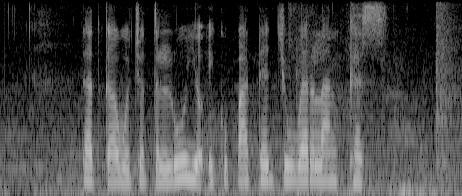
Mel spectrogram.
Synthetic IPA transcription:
d̪̥a̤t̪̚kawud̥ʒ̥ɔ̤t̪əlujɔʔikupaɖ̥ɛ̤t͡ʃuwɛrlanɡ̥ə̤s

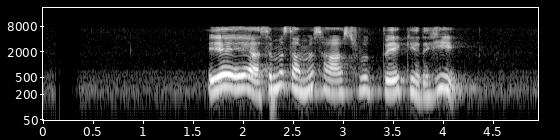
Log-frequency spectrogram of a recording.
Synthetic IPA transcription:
ejəeːɐsɐməsɐməsaːsɾut̪ʋeːkeɾeɦi

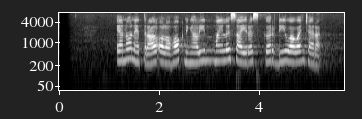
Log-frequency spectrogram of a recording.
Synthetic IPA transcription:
ʔɛnɔnɛt̪ɾalɔlɔɦɔkniŋalimailəsaiɾəskɨrdiwawaɲt͡ʃaɾa

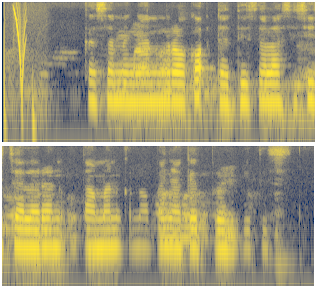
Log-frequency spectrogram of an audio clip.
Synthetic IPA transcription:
kəsənəŋanŋɾɔkɔʔd̪̥ä̤d̪̥i̤salahsisid̥ʒ̥ä̤laɾanut̪amankərnɔpəɲakɪt̪̚b̥ɾɔnpit̪ɪs

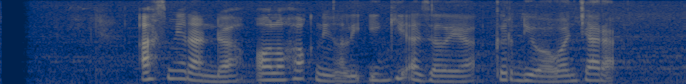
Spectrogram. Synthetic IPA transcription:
ʔasmiɾandahɔlɔɦɔk̚niŋa̰liʔiɡiʔazaleakɨrdiwawaɲt͡ʃaɾa̰

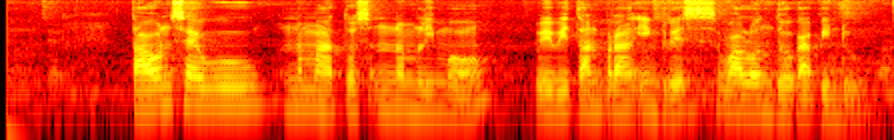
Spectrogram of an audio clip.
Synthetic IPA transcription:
t̪aʊnsewunəmat̪ʊsənəmlimɔ | wiwit̪anpəɾaŋʔiŋɡlɪswalɔnd̪ɔkapinɖu

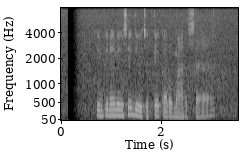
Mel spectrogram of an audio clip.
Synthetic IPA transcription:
impinenɪŋsɪhd̪iwud̥ʒ̥ṳt̪̚kekaɾomarsɛ̰l

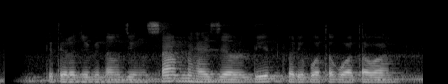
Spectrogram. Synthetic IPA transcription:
t̪it̪iɾad͡ʒabinaŋd͡ʒɨŋsamɦɛzɛldinkɨdipɔt̪ɔkuat̪awan

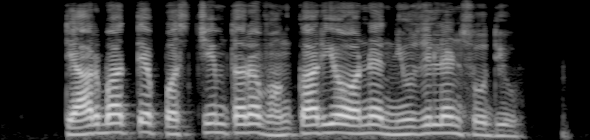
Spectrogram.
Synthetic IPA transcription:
t̪jaɾbad̪̚t̪epəst͡ʃimt̪əɾəfɦəŋkaɾijoənenjuzilɛɳɖsod̪ʱjũ

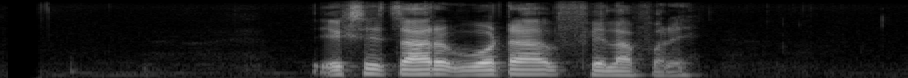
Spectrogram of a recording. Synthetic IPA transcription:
ḛksʌjt͡sarwoʈapʰelapʌɾe

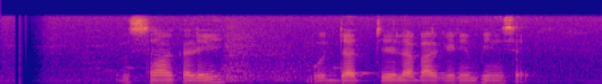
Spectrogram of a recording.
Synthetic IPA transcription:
ut̪saɦakɐleːmṵd̪ːat̪ːelɐbaːɡeɾimbinisɛ̰

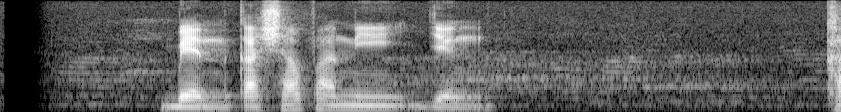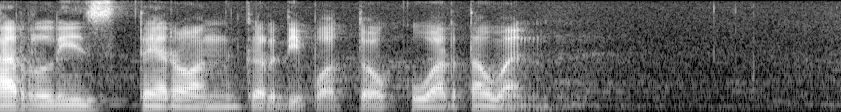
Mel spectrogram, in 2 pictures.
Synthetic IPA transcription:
bɛnkaʃafanid͡ʒɨŋ | karlist̪ɛɾɔnkɨrdipɔt̪ɔkuwart̪awa̰n

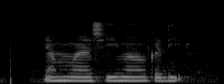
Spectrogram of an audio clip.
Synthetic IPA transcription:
jamwaʃiːmawkɐdi

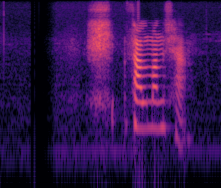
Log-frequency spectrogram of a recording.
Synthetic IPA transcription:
salmanʃa̰

